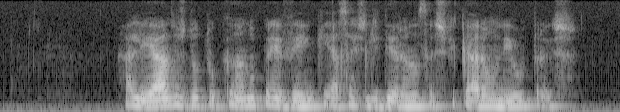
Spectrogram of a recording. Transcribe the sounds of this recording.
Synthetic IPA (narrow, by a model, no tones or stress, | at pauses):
aliad̪ʊzd̪ʊt̪ukɐ̃nʊpɾevẽj̃kɪɛsɐzlid̪eɾɐ̃sɐsfikaɾɐ̃w̃newt̪ɾɐs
